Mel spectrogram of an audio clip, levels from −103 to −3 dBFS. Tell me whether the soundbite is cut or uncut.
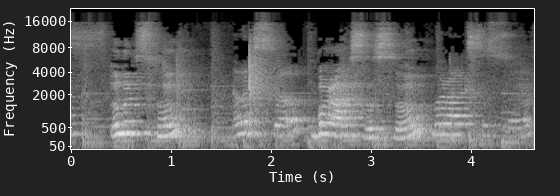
cut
